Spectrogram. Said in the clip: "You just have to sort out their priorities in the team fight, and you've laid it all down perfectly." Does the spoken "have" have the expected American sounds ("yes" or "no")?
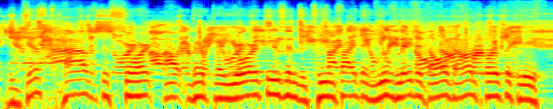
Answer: yes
